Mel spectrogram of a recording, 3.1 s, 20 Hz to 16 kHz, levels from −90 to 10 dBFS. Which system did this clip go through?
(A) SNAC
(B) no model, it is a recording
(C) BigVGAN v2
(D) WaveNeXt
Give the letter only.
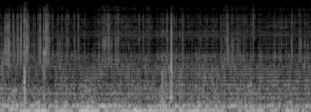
C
